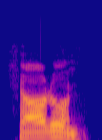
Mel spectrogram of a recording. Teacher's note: দন্তস্ব এর সাথে মফলা বসলে সে তালব্যস্য হয়, এবং মফলা যেহেতু বসছে তাই এখানে চন্দ্রবিন্দু দিতে হবে।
